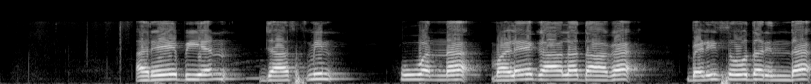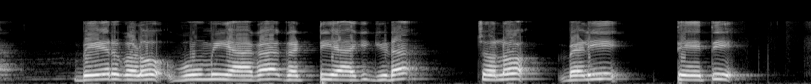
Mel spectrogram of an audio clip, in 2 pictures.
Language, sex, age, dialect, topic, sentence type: Kannada, female, 31-35, Dharwad Kannada, agriculture, statement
